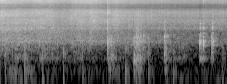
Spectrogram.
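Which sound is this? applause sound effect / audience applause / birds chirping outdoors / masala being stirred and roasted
masala being stirred and roasted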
